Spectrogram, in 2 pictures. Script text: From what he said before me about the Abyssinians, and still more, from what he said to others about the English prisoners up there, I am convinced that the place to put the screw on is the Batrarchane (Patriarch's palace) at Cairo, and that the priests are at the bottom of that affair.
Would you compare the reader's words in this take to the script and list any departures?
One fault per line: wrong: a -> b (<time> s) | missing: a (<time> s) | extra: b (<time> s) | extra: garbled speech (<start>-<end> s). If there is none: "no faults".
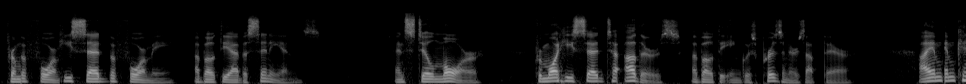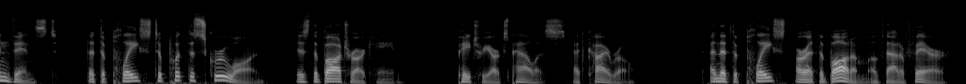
wrong: what -> before (0.2 s)
extra: am (9.4 s)
wrong: priests -> place (17.1 s)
